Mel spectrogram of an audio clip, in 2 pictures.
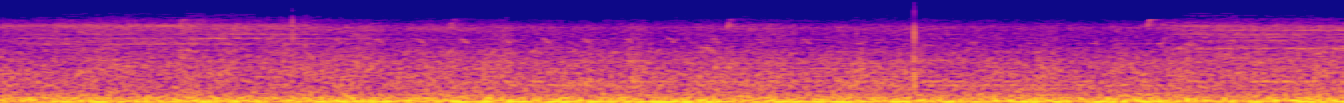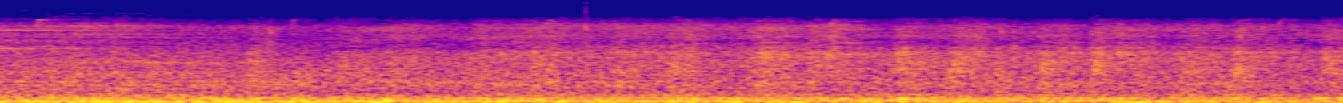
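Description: Long Norfolk Southern freight train rolling past: a steady heavy rumble of the passing railcars, with a brief thin high-pitched wheel squeal about halfway through.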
